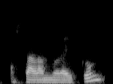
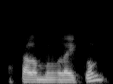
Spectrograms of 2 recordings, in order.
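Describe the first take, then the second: First: It is said in a mid-pitched voice. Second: The same.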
